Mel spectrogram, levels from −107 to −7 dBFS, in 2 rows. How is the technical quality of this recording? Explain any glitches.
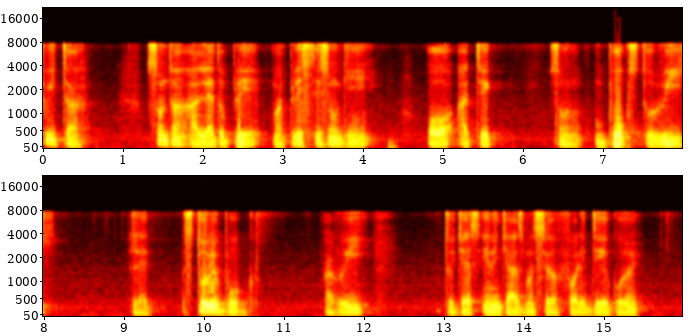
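One brief glitch: VoIP packet loss concealed by the speech codec, at 10.55 to 10.59 s, just after "like story". About 20 ms of audio was lost, consistent with a single dropped frame. The Speex decoder extrapolated from its last pitch and filter state at falling gain, so the gap becomes a short buzzy tone or coloured noise that fades, with weak or distorted sound lingering for tens of milliseconds after.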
